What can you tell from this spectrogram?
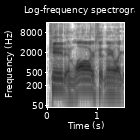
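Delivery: ordinary talk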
